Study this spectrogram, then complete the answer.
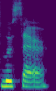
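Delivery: Lucer said as loo-ser, the American way; American way of saying Lucer. Shown as a demonstration. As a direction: say Lucer the plain American way, not French. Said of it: "the American way that I like to say it is".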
